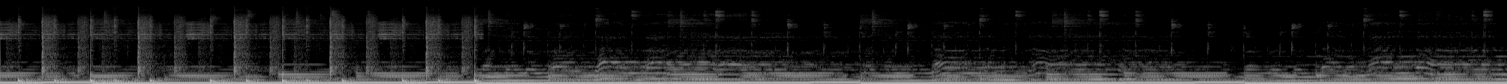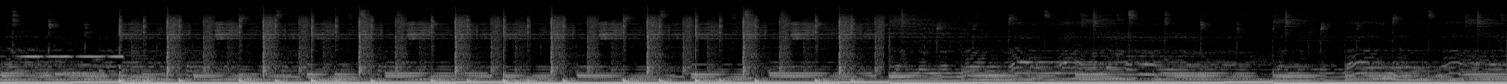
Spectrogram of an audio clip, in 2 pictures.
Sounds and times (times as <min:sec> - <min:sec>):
Music: 0:00.0 - 0:30.1.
